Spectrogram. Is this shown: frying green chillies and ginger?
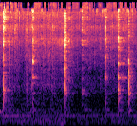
yes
